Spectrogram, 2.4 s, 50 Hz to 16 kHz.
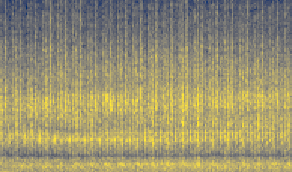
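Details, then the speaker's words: David Brown diesel tractor started after sitting 10 years: even diesel clatter at a steady low idle with no misses or surging; idling cleanly. "Like she was turned off yesterday."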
